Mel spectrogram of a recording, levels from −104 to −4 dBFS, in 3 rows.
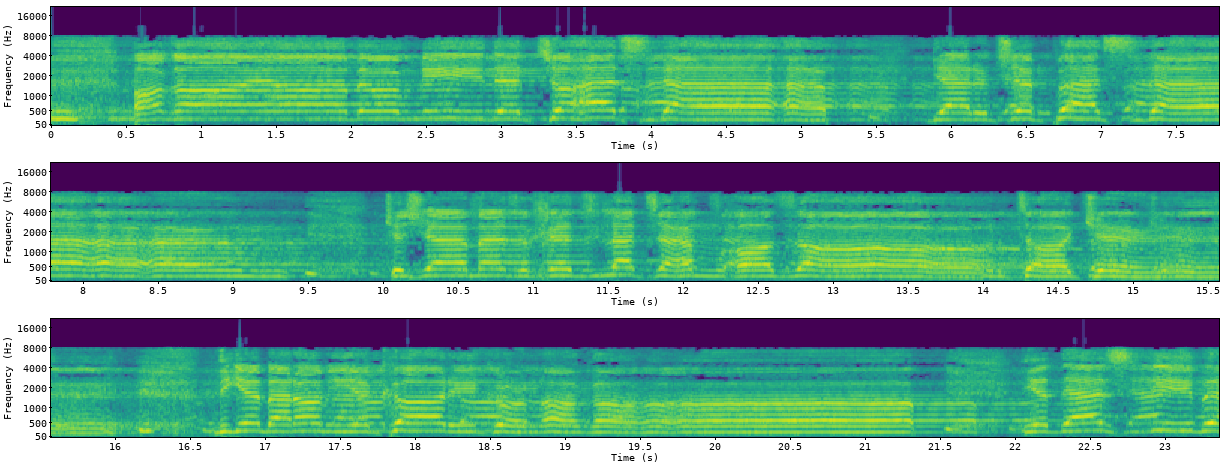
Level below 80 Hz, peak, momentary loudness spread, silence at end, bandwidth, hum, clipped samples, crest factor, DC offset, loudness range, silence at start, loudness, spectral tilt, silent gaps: -54 dBFS; 0 dBFS; 9 LU; 0 s; 8.2 kHz; none; under 0.1%; 14 dB; under 0.1%; 3 LU; 0 s; -13 LUFS; -2 dB/octave; none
